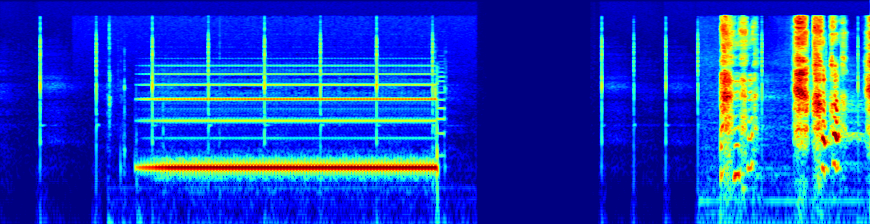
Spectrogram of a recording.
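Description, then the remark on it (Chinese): A steady telephone dial tone hums for about four seconds as a call is being placed, then cuts off, followed by scattered faint clicks and a short burst of breathy, vocal-sounding noise near the end. “好吧，既然先生您这样坚持的话，那就由您来打电话吧。”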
